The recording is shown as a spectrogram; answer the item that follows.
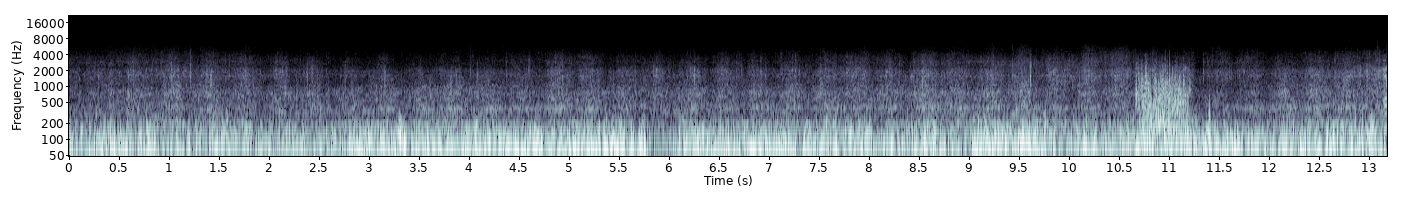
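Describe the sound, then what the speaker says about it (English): Strong wind buffets the microphone while cycling downhill along a rail trail in New Hampshire, a loud, continuous rushing roar with gusty fluctuations and no talk. "I'll have the wind on my back"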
